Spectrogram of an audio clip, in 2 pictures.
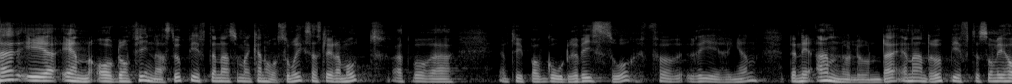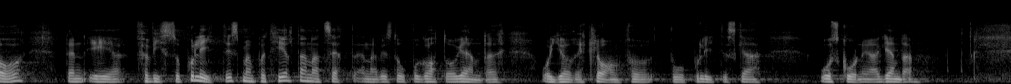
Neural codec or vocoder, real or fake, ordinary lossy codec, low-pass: none; real; none; none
